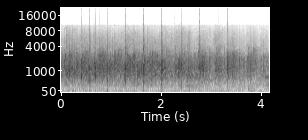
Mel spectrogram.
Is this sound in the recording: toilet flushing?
no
